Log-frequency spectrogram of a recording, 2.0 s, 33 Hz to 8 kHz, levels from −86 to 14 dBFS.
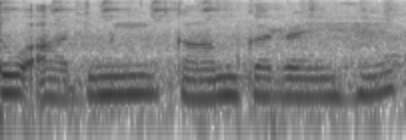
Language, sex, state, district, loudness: Hindi, female, Uttar Pradesh, Jalaun, -17 LUFS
